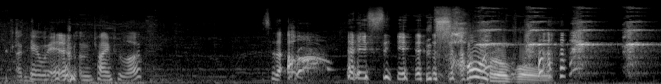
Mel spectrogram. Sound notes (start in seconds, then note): 2.8 laughing; 4.6 "Psycho" screetching sound effect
